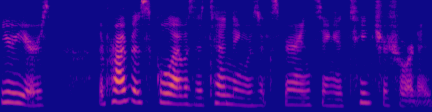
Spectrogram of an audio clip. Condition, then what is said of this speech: Cleft palate. When my orthodontist gave me a partial that contained two acrylic teeth, the partial closed the hole as long as I was wearing the device.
